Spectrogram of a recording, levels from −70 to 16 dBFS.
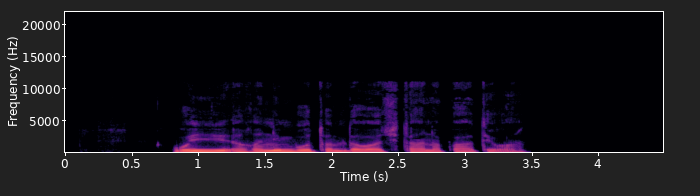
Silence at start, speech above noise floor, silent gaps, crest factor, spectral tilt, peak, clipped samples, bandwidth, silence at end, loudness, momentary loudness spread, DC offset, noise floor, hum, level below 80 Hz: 0.8 s; 63 dB; none; 16 dB; -8.5 dB/octave; -6 dBFS; under 0.1%; 11.5 kHz; 1.05 s; -20 LUFS; 11 LU; under 0.1%; -82 dBFS; none; -62 dBFS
